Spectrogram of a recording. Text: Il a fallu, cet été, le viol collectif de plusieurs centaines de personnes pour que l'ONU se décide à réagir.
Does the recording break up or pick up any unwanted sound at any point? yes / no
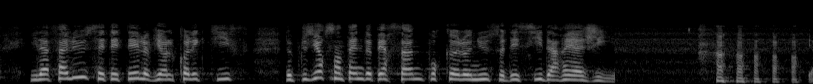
yes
